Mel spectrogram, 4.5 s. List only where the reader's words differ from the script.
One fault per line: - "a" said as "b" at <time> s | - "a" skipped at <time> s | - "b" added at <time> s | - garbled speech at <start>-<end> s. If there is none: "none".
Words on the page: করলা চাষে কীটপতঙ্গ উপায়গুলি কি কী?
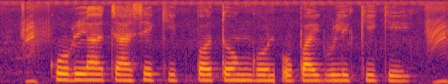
none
